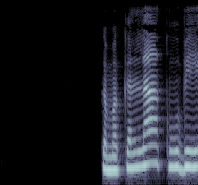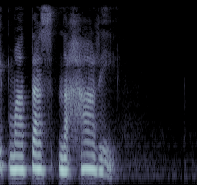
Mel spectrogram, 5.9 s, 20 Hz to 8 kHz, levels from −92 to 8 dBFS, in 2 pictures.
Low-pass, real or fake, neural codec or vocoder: 7.2 kHz; real; none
